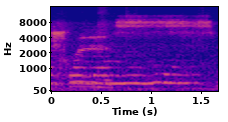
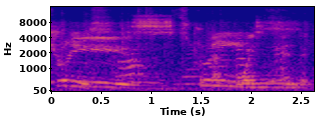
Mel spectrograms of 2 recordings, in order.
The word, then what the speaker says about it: trees: make it plural is you continue the voicing throughout the whole word and add on a voiced z so here we go you've got one tree or two trees it's not trees with an unvoiced s it's trees another example the word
